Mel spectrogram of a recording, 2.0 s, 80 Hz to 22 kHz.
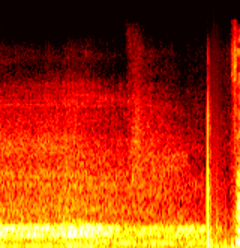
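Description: BMW 420d's four-cylinder diesel engine idling, heard at its twin exhaust tips: a steady low hum that slowly fades, with one sharp click near the end.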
